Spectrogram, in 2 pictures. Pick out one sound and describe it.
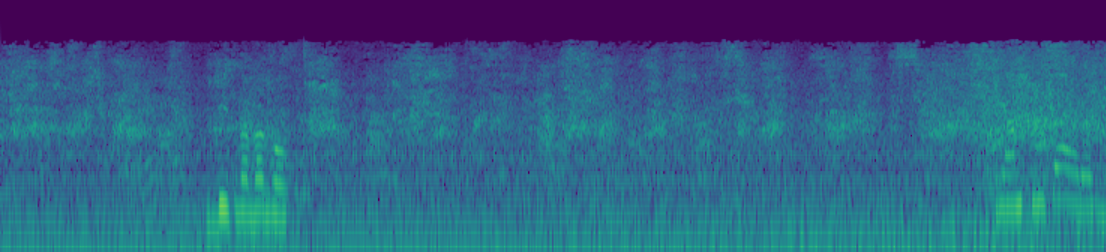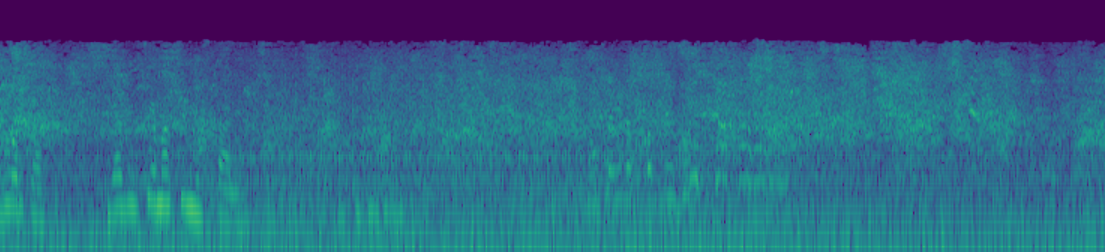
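Motor scooters buzz past on the road.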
